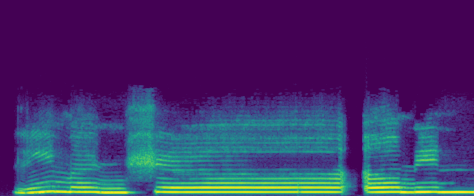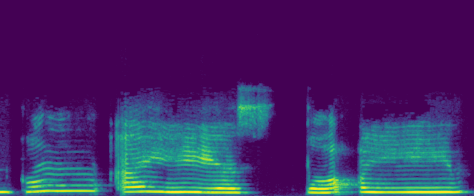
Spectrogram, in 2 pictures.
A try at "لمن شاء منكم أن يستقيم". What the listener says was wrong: எஸ் தா அல்ல, எஸ் த. ஈ வரப்படாது.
